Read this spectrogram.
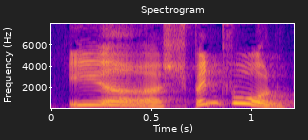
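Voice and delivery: high-pitched, drawn-out outrage; indignant yelling. A narrator's reading. Dunked ferryman yells at the boaters, high and indignant. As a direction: yell back in a strained high character voice. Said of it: "schreit der Fährmann zurück".

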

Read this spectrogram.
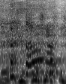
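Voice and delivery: high delighted giggle; giddy laugh. Real, not acted. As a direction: burst out laughing with joy. Host reacts to favourite artist.

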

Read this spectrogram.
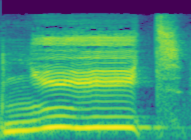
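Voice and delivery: Nichts squeaked way up high; squeaky high Nichts. Retold or imitated. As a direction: pitch the word Nichts up into a squeak. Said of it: "die Tonlage vom Nichts".

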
